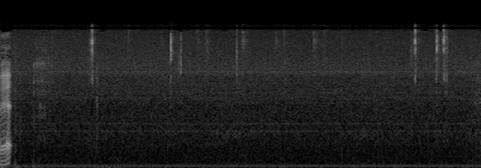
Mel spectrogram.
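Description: Faint computer mouse clicks, a single one about a second in, two close together a little after two seconds, and a quick cluster near the end, while guides are dragged onto the canvas, over a low steady hum.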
